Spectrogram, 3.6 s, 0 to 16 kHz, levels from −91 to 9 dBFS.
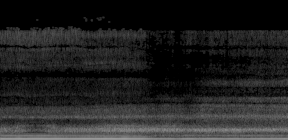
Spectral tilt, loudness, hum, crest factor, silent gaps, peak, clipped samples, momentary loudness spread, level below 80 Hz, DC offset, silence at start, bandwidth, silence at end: -7 dB/octave; -36 LUFS; none; 10 dB; none; -26 dBFS; under 0.1%; 5 LU; -62 dBFS; under 0.1%; 0 s; 13.5 kHz; 0 s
